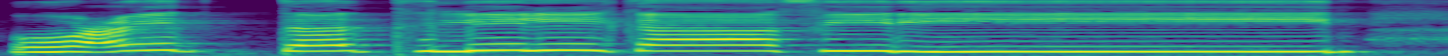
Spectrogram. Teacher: یا ساکن اس سے پہلے زیر تو یا مدہ ہونے کی وجہ سے ہم کافری تھوڑا سا کھینچ کر پڑھیں گے۔ یا مدہ کے بعد پھر آگے نون ساکن آ رہا ہے تو ہم اس کو پھر وقف کی حالت میں تھوڑا لمبا کر کے پڑھیں گے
